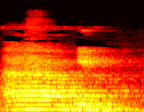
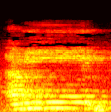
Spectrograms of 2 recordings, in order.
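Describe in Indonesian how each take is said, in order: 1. Vokal pertama panjang, yang kedua pendek. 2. Vokal pertama pendek, yang kedua panjang. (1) "A-nya panjang, min-nya pendek" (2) "A-nya pendek, min-nya panjang"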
